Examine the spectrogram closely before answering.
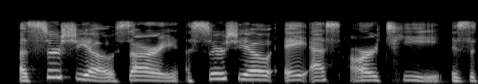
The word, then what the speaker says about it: Assertio: had amerisource bergen big pharma abc we had a ristio i can't pronounce it the one i can't pronounce assertio sorry assertio asrt is the ticker on that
